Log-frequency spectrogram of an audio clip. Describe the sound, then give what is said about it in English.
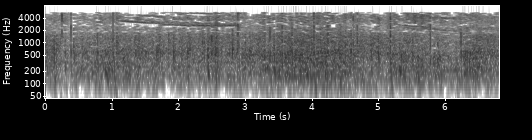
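Rapid, crackling fireworks bursts pop continuously over a loud, dense background roar, sharp bangs scattered irregularly throughout with no clear rhythm, amid the chaotic noise of street riots where fireworks and other projectiles were used against ambulance workers. “Yes, ambulance workers with fireworks and other projectiles.”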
